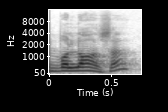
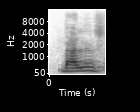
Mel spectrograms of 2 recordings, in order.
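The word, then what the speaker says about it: Balance: और इसमें तुम्हारा वर्ड हो गया बॉलॉन्स, दैट इज बॉलॉन्स, जर्मनी में बॉलॉन्स बोलते हैं, बैलेंस नहीं।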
